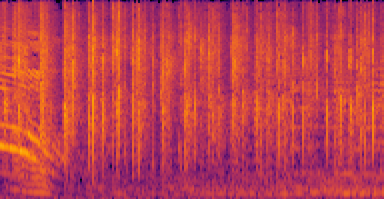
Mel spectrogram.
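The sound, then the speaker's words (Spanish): An audience applauds steadily for several seconds as an homage to the key, a dense, fairly loud patter of many hands clapping, with a brief voice calling out over it at the very start. “¡Un aplauso! ¡Bravo!”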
